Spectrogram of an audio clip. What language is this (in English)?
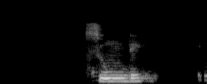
Aja (Benin)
